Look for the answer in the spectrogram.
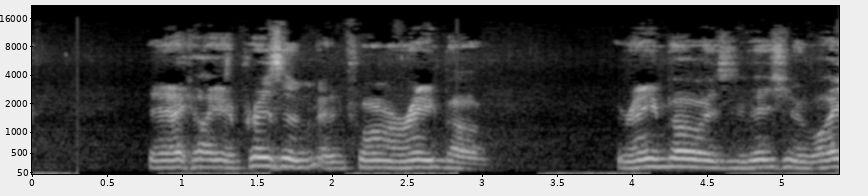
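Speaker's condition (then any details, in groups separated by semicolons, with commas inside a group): Parkinson's disease; with SpeechVive device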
